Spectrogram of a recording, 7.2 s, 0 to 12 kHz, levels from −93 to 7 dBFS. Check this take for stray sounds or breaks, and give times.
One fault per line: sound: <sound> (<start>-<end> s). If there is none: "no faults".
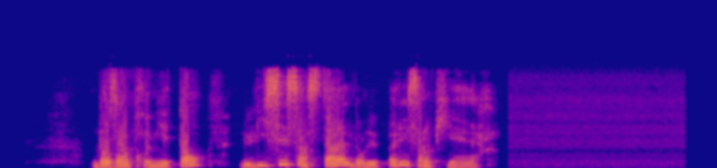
no faults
